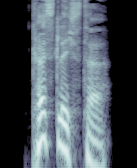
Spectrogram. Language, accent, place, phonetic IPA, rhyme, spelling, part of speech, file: German, Germany, Berlin, [ˈkœstlɪçstə], -œstlɪçstə, köstlichste, adjective, De-köstlichste.ogg
- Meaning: inflection of köstlich: 1. strong/mixed nominative/accusative feminine singular superlative degree 2. strong nominative/accusative plural superlative degree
